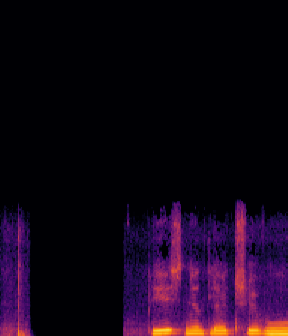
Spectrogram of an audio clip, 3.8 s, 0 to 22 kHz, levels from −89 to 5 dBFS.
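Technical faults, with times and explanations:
0.37–1.66 s, long network dropout: the speech breaks off and the last sound is drawn out as a brief buzzy hiss that fades within a few hundredths of a second, leaving about 1.2 s of near-silence before speech resumes with roughly 1.26 s simply gone. The likely cause is a long run of lost packets on the call path. Unlike a short packet-loss glitch, the concealment gives up and falls silent, and unlike a natural pause, the speech restarts mid-stream instead of where it left off.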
